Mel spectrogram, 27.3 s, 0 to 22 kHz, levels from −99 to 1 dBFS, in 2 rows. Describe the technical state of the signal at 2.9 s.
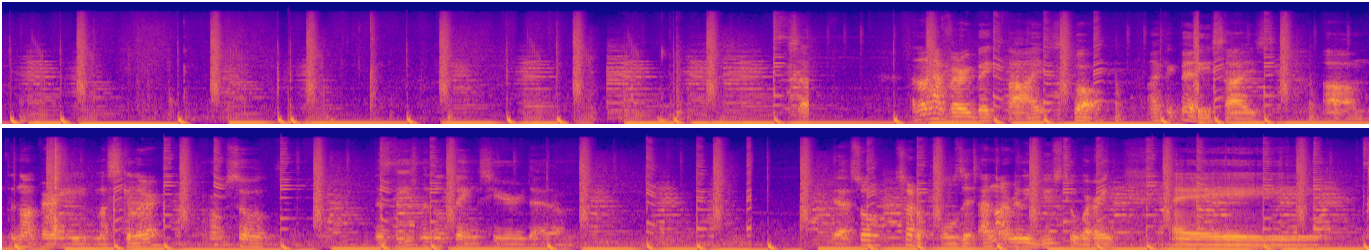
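Damaged data in the compressed stream appears at 2.86 s as a single, near-instantaneous glitch. At that point the encoded bytes feeding the decoder are corrupted, so the frame there cannot be read correctly. The decoder either misinterprets it or discards it, loses its place in the bitstream, and has to hunt for the next valid frame header before output resumes. The result is a brief chirp or blip cutting across the sound at that moment.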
